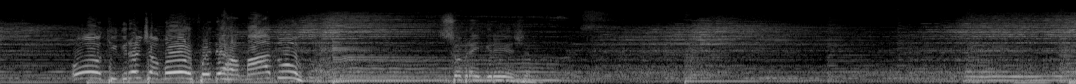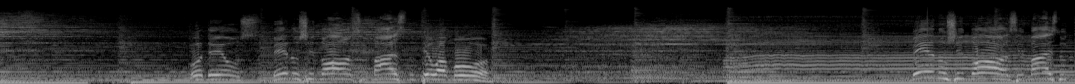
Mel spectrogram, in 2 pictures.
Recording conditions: large echoing room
